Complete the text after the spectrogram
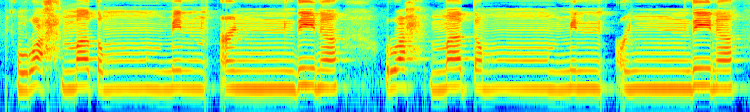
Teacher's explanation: دیکھیں نون ساکن کے بعد دال آیا ہے، حرف اخوا کا حروف ہے، یہاں نون کی آواز کو ناک میں چھپا کر پڑھیں گے، اخفا ہوگا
